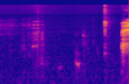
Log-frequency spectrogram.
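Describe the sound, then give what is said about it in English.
Soft mouth noises of someone taking a sip of water: a few faint wet clicks and slurps, then a short louder slurp and a final breathy burst. “That's the sound of me taking a sip.”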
